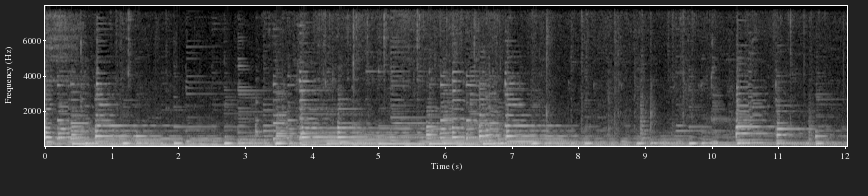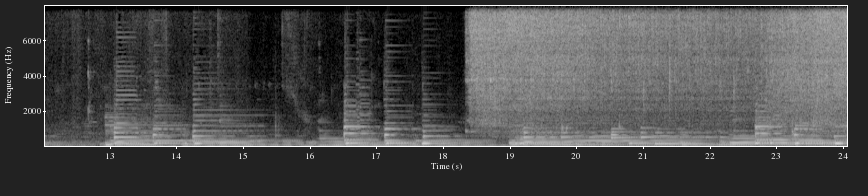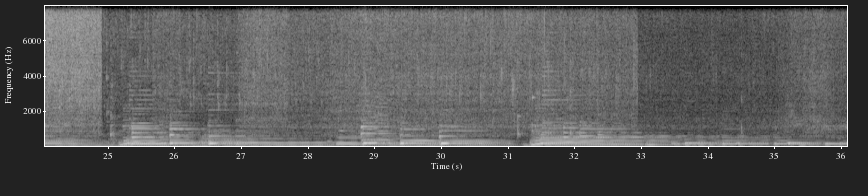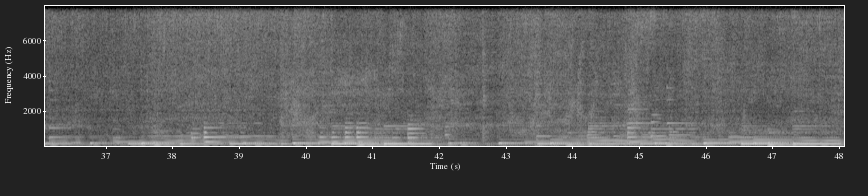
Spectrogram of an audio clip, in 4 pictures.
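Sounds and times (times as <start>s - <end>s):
plucked-string background music: 0.0s - 48.0s
chicken sizzling in hot oil: 18.4s - 48.0s.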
